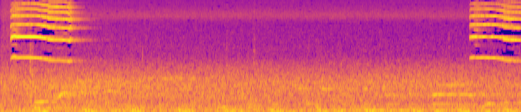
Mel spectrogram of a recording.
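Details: A long-eared owl sounds a thin, strained squeal lasting under a second. It comes once at the start and again near the end, with quiet hiss between.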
